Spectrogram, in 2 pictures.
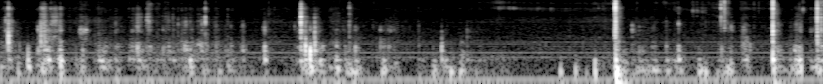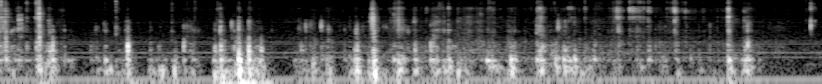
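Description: A metal tool taps and scrapes against paper.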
